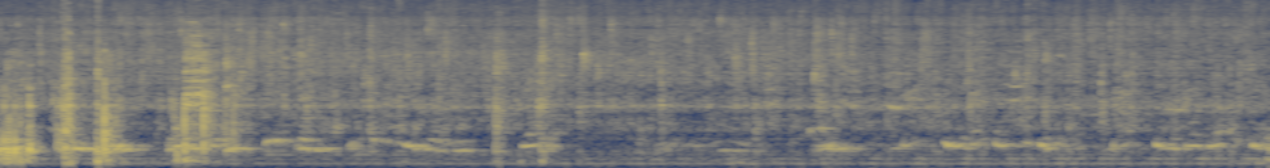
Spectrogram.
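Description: Sliced onions frying in oil in a steel kadai, with a steady sizzle. A perforated steel spoon scrapes and clinks against the pan, and the clinks are sharpest in the first second or two.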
